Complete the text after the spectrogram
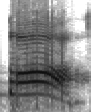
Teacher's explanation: Hanya saja bedanya huruf to itu naik pangkal lidah kita waktu menyebutkannya. Sama seperti qaf tadi ya, namanya huruf-huruf isti'la.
